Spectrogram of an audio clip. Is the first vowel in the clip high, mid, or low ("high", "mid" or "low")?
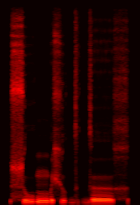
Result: high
